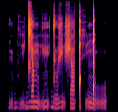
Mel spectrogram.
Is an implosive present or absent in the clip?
absent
